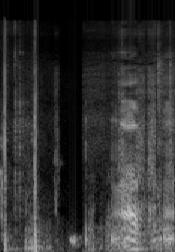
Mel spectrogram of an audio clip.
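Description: A man's voice over a live-stream call, speaking from about halfway through. Near the start come two sharp clicks about half a second apart.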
